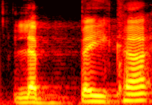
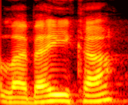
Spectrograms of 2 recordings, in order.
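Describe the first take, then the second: First: The b sound is held and stressed hard. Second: The b sound is short and light. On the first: The speaker calls it right. "The emphasis on the b, b sound, and stress it hard" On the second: The speaker calls it wrong. "it's not labaika"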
